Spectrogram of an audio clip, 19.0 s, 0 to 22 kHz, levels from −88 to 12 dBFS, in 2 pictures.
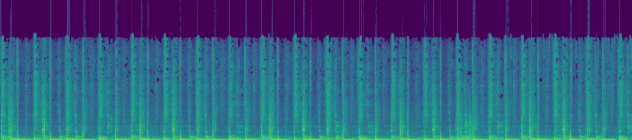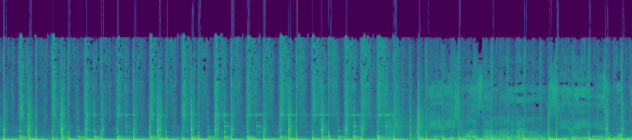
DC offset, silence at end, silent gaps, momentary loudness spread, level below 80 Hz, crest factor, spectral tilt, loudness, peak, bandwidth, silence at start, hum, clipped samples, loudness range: under 0.1%; 0 s; none; 2 LU; -12 dBFS; 8 dB; -5.5 dB/octave; -11 LUFS; 0 dBFS; 17 kHz; 0 s; none; 0.1%; 1 LU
